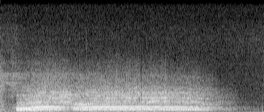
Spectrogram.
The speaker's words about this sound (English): How does a train go?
